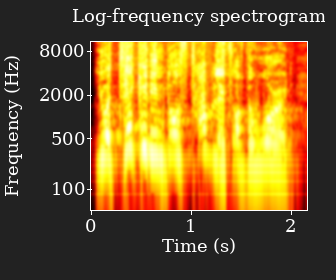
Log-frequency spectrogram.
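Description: A woman's voice: high-pitched, animated, fairly quick. A woman pastor preaching a sermon, reading scripture aloud with emphatic, sometimes sung, calls to the congregation.

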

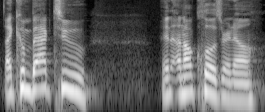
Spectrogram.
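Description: A young man preaching in a casual, emphatic way, circling back on his phrases as he drives each point home. His voice sits high for a man, and the sound is dry and close. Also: normal speed, dry recording. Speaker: pastor. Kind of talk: sermon.

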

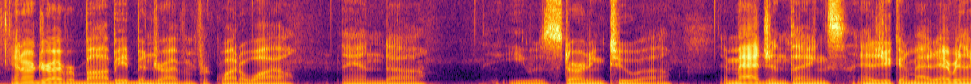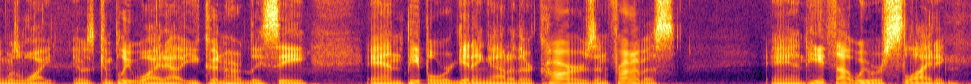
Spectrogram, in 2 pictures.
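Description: A man's voice: low voice, fairly quick. A man co-hosting a podcast, telling a travel story in casual chat with dry, wry humor. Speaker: podcast co-host.

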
